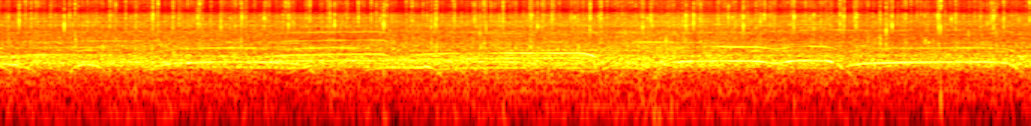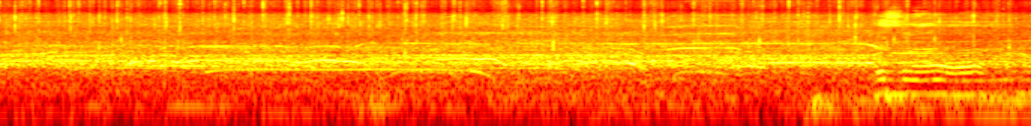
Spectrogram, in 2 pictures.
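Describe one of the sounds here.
A large crowd sings together loudly in a big echoing hall.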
